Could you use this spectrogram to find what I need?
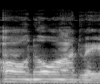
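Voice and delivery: sobbing, crying, weepy wail. Retelling a wrestling segment, imitating Hulk Hogan crying. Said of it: "And Hogan was crying".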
